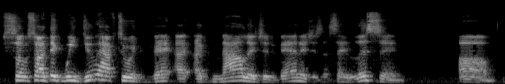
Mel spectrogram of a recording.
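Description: A man in his thirties on a video call, talking fast and animated, gesturing as he makes his case from a small room. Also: on the high side, husky. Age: 30s. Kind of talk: casual debate on a video call.

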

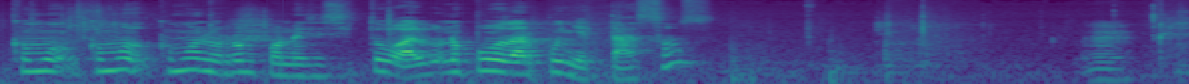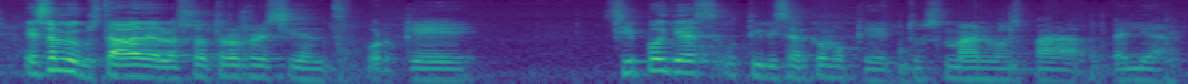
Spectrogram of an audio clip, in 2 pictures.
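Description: A man's voice: a little high, lively intonation, moderate pace, a bit bright, a little hiss or hum. A man with a Mexican accent commenting on a horror game he is playing. He talks nervously, muttering to himself and yelping at scares. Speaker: let's play gamer.

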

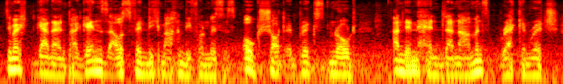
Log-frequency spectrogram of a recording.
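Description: Male reader doing a cool, clever detective, low, soft-spoken, unhurried. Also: vocal fry, a little hiss or hum, heavily acted. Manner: calm, friendly, measured. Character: calm, shrewd male detective.

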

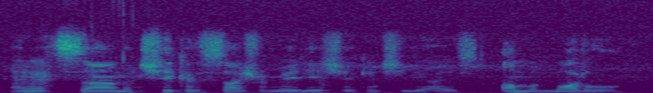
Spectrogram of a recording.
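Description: A man's voice: low-pitched, steady tone, fast, rough recording. A man, chatting casually as a podcast guest in a blokey, sweary way. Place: indoors, on a video call. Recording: video call with clear noise, hum.

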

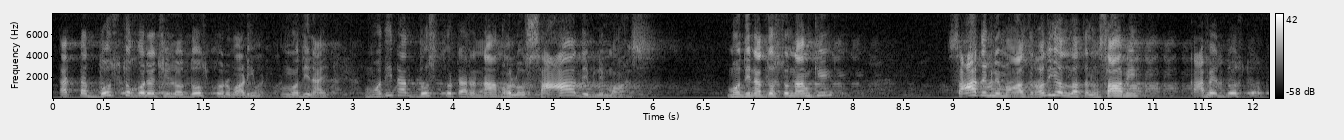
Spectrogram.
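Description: A man preaching a sermon in a sing-song, shouting style, calling on the crowd to repeat after him. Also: high-pitched, long reverb tail. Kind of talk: Bengali waz sermon.

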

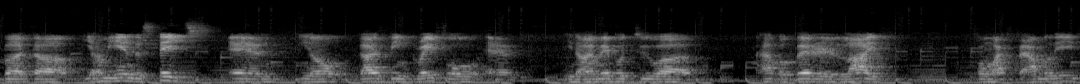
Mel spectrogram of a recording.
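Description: A man's voice: mid-range voice, pushed and bright. A man, talking casually and reflectively with many fillers, recorded in a large home garage by a camera some distance away. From Romania. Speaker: car-building vlogger. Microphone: camera set some distance away on a ladder. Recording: echoey garage from far off.

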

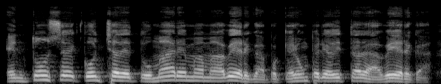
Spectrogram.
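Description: Ecuadorian-accented man, heated profane football rant, mellow darker tone. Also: a little high, moderate pace. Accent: Ecuadorian Spanish. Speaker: football fan commentator. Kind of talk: angry rant.

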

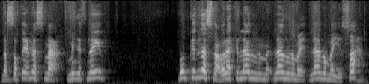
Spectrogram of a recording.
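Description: A man's voice: extremely high pitch, normal speed, fairly bright tone. A man teaching a religion class, explaining step by step with everyday examples and quizzing his students with short questions. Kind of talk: classroom lesson.

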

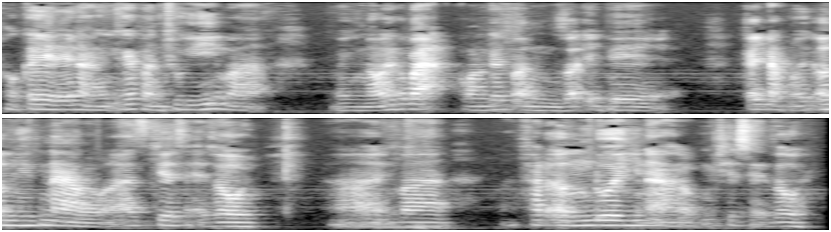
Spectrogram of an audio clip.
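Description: A man's voice: medium pitch, steady tone, creaky, fairly bright tone, far from the mic. Vietnamese man teaching English in an echoey room. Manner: repeats phrases slowly, drilling pronunciation. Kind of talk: beginner English lesson.

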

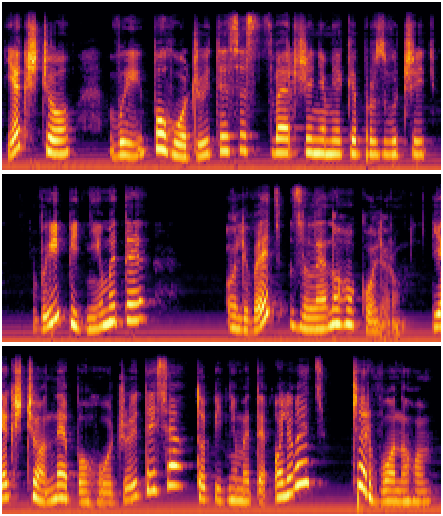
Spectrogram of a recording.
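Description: A woman primary school teacher with a Ukrainian accent, giving a recorded video lesson to children in a clear, patient, instructive way. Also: a little high, big pitch swings, normal speed.

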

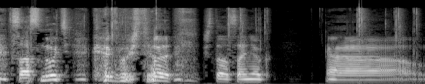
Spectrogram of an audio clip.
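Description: Higher-voiced slangy man vlogging. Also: expressive, a little slow, a bit bright, slight background noise. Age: 30s. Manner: slangy, rambling, mildly sweary. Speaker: host of a retro games channel. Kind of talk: casual unboxing vlog chat. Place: small furnished room indoors.

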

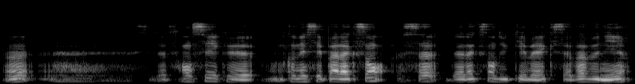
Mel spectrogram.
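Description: A man hosting a live political talk show, explaining in a halting way and often repeating words. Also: mid-range voice, steady tone. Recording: slightly dull, lo-fi audio.

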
